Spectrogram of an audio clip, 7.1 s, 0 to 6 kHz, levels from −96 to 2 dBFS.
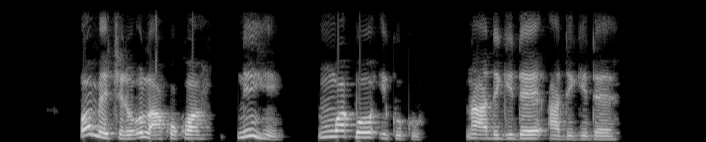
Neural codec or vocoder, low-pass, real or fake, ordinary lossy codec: none; 5.4 kHz; real; none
